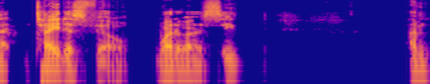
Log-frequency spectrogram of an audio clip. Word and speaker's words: Titusville: She is 18year-old high school senior from how do you pronounce it? Is it Tootszville? I always mess it up. Florida. Titusville.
